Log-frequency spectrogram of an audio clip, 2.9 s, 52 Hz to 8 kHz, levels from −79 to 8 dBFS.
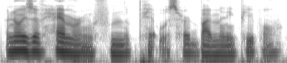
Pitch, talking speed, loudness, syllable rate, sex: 120 Hz, 250 wpm, -22 LUFS, 6.2 syllables/s, male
